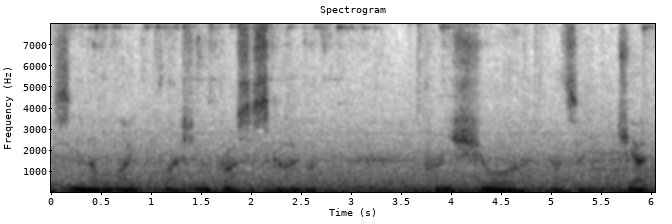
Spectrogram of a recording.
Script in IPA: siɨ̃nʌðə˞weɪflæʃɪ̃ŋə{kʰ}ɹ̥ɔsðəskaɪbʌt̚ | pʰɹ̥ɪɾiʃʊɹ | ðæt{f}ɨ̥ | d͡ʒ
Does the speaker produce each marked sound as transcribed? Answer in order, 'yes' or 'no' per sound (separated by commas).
yes, no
